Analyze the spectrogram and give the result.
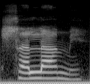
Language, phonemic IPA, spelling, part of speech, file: Galician, /saˈla.me/, salame, noun, Gl-salame.ogg
- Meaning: salami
